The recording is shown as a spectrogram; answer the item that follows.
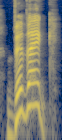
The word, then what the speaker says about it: Vivek: Vivek, which rhymes with stomach ache, Vivek Ramaswamy says England just banned puberty blockers in minors because gender dysphoria is a mental health disorder.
